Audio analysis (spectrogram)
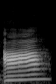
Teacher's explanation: with the tongue as low and as far back as possible · a neutral position watch out that's more important than it looks your lips are not particularly spread nor are they particularly rounded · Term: cardinal vowel five, cardinal vowel number five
